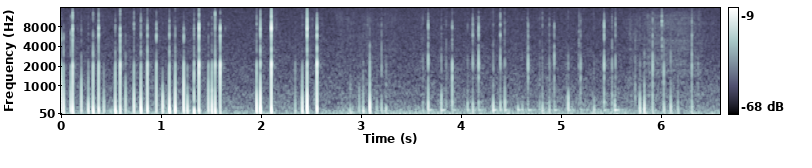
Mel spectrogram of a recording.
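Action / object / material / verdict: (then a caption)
scrape / bar of soap / soap / none. Fingernails scrape and tap a solid light-blue bar of soap with a heavily scratched surface, shedding soap flakes as it is held. A dense run of sharp, bright clicks and scratches comes first, then thins into softer, scattered scrapes over a faint low hum.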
